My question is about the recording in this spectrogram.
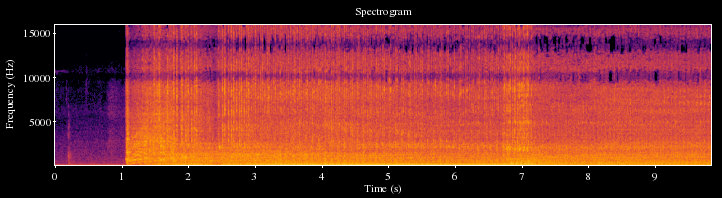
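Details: CUCV squarebody Chevy diesel restarted after the engine blew and holed the oil pan: it catches after a short crank and settles to a heavy, steady knock about three times a second. A thrown connecting rod is hammering inside.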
